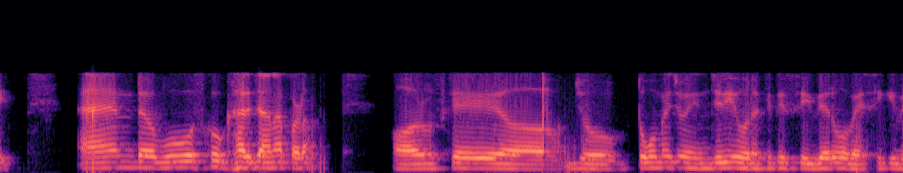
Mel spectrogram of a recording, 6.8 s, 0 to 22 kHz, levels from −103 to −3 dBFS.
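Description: Speech carried over a band-limited ADPCM link, consistent with 32 kbit/s G.726, shows four bursts of bit errors on the ADPCM link: 0.65–0.72 s, 2.32–2.44 s, 4.07–4.43 s and 6.42–6.60 s. Each burst brings pops, rough crackle and brief level jumps. At an error rate of around half a percent, each flipped bit corrupts the decoder's step size and predictor, so the damage rings on for milliseconds. The longest patch is the one around 4.1–4.4 s.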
